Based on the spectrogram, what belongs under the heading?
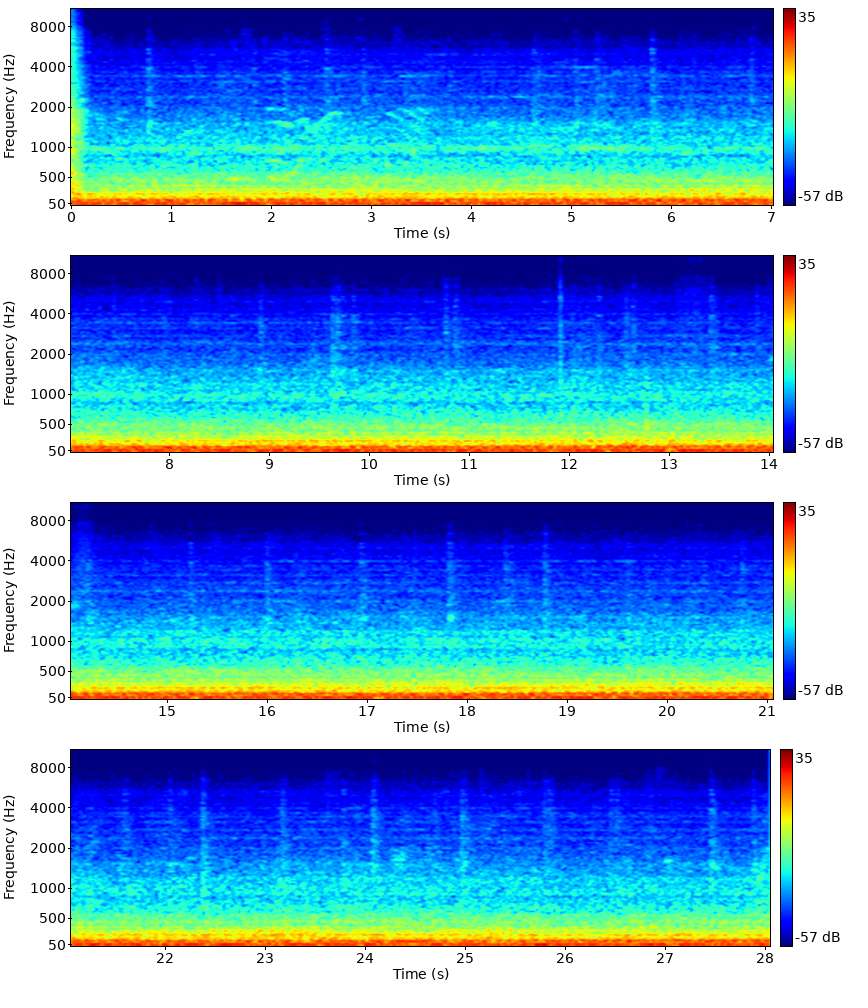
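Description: Stadler GTW diesel multiple unit running at speed, heard inside the passenger cabin: a steady low rumble from the diesel engine and the wheels on the rails, with a constant hum over it.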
